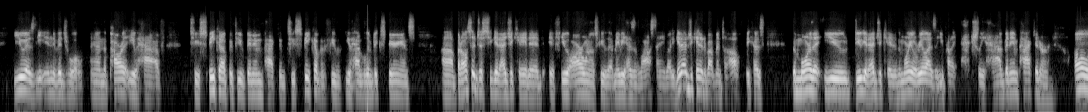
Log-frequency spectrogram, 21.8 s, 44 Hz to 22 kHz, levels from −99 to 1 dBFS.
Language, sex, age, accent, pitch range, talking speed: English, male, 20-39, American, 120-145 Hz, 195 wpm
